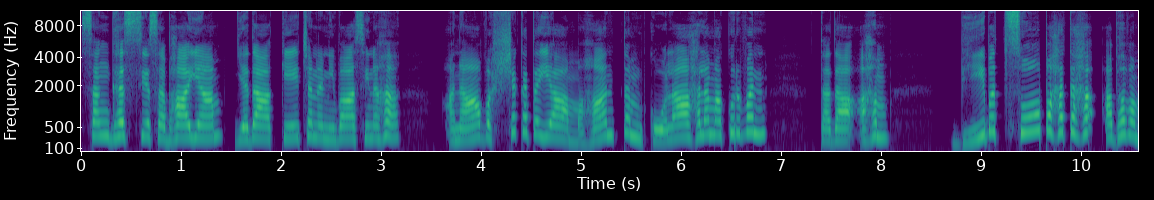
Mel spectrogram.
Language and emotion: Sanskrit, disgusted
